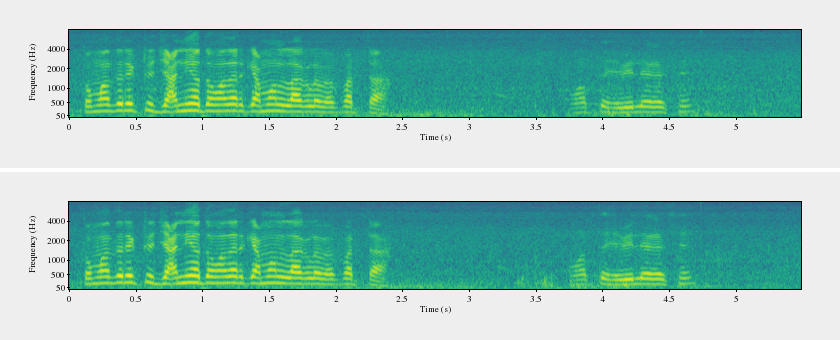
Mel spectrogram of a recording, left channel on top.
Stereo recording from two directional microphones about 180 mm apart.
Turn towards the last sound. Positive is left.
turn(degrees=-25)  # may be behind; listen again after turning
